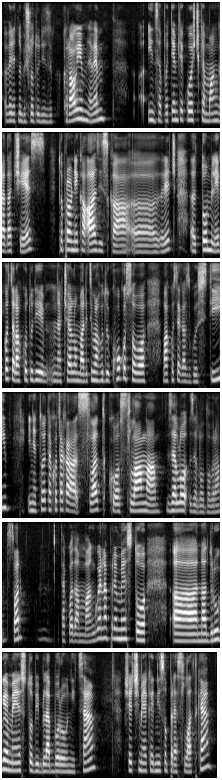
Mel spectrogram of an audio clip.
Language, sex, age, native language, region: Slovenian, female, 18-29, Slovenian, Drava region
